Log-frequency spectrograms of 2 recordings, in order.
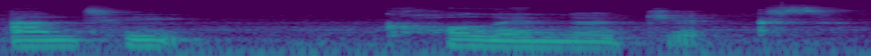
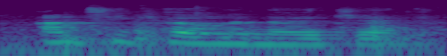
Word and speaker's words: anticholinergic: taking one of the anticholinergics. That's not how you say it, is it, Helen? Pretty good. Go on, how do you say it? Anticholinergic. Oh, it's terrible. Anticholinergic, thank you.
